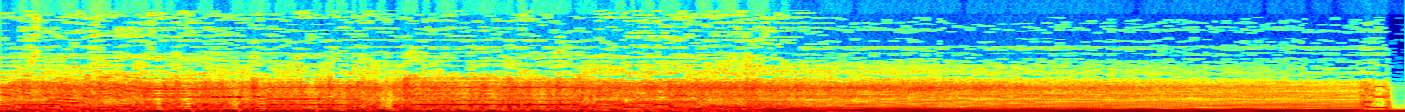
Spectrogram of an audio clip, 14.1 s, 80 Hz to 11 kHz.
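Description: Electric guitar in drop C tuning (Schecter C-1 Classic through a Line 6 Spider III amp) playing along with a rock backing track. About eight seconds in, the busy playing stops and a final chord is left ringing steadily as the song ends.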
